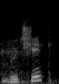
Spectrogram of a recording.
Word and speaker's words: Vučić: Vučić?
